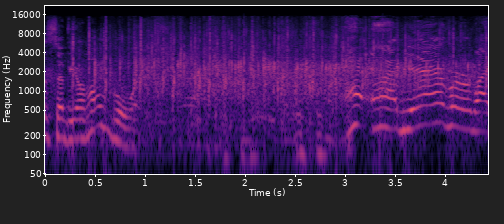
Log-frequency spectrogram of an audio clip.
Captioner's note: audience applauding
